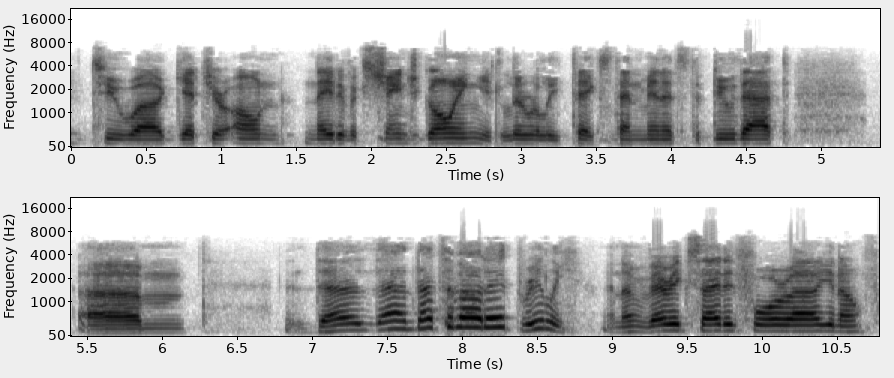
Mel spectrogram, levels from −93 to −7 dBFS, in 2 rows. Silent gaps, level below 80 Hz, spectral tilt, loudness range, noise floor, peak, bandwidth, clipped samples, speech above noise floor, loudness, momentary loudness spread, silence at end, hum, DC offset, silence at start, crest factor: none; -66 dBFS; -4.5 dB/octave; 5 LU; -49 dBFS; 0 dBFS; 7.4 kHz; under 0.1%; 34 dB; -15 LUFS; 12 LU; 0 s; none; under 0.1%; 0.15 s; 16 dB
